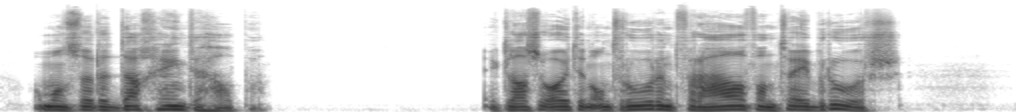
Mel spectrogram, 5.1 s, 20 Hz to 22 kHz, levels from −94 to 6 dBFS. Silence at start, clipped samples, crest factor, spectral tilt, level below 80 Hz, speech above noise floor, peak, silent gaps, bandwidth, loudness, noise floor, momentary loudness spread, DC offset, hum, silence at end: 0.15 s; under 0.1%; 16 dB; -6.5 dB/octave; -44 dBFS; 64 dB; -4 dBFS; none; 15 kHz; -19 LUFS; -82 dBFS; 12 LU; under 0.1%; none; 0.6 s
